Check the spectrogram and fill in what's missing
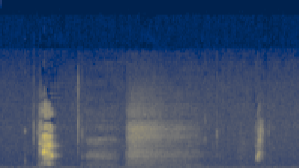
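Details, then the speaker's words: Woman with hiccups in a short cringe clip: a sharp, abrupt catch of breath, a soft breathy exhale, then another brief click-like hiccup. "I'm sorry about my hiccups by the way they are so annoying so embarrassing"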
